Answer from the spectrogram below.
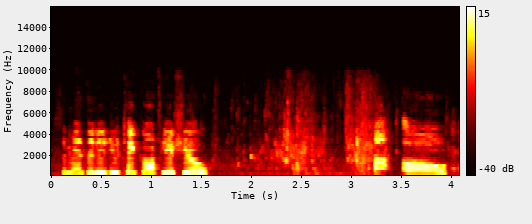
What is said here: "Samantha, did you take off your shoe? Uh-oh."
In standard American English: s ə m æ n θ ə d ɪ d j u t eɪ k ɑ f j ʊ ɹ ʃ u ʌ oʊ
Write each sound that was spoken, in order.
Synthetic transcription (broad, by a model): s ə m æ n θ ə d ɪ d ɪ t eɪ k ɑ f j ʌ ɹ ʃ u ʌ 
